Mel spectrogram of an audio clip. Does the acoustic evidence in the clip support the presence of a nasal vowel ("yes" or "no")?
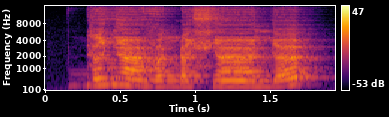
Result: yes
